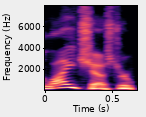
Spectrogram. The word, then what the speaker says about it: Leicester: an apprentice working in Leicester, which is pronounced Leicester, but fuck you. If you want me to spell it like, say it like that, spell it like that. Anyway, a couple of decades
